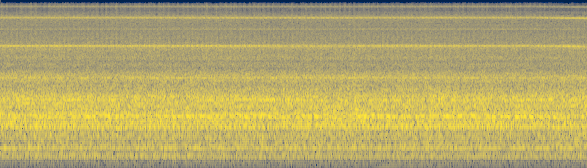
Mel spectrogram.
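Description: Loud steady roar with a hard metallic ring through the high spin, no let-up; worn drum bearings grinding under load.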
